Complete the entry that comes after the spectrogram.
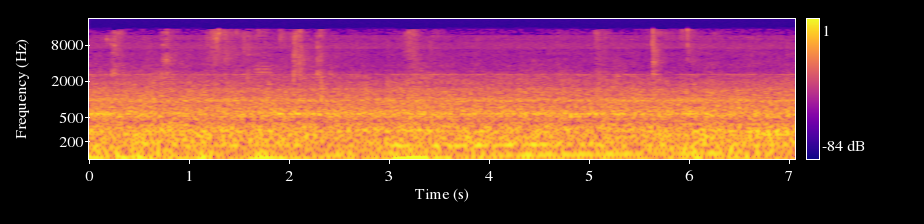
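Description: A person chewing thin flatbread with the mouth closed: faint soft mouth clicks over a steady low rumble that swells briefly about three seconds in.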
